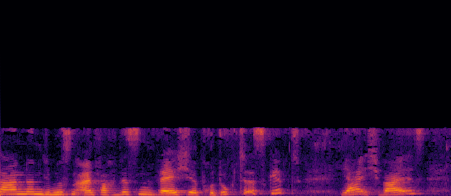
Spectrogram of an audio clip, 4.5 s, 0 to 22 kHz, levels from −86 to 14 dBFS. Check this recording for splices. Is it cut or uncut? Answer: uncut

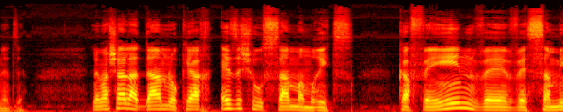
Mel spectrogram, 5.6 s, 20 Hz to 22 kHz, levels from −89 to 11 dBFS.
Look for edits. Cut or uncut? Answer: uncut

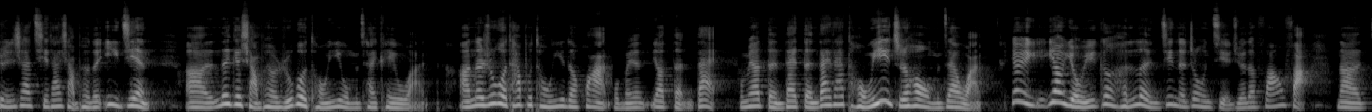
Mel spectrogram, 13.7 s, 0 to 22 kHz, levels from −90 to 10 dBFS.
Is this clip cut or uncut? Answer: uncut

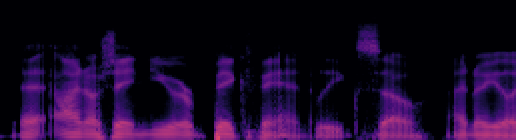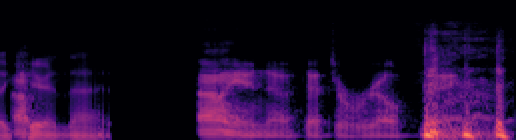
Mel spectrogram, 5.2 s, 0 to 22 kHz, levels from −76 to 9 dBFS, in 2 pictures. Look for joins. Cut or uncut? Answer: cut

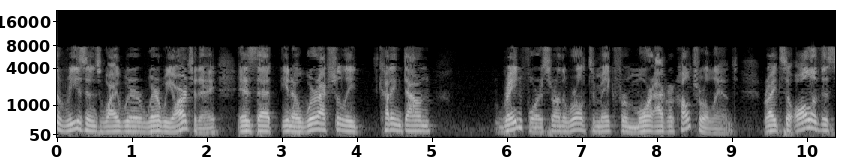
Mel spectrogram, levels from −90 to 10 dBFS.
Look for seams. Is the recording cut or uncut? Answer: uncut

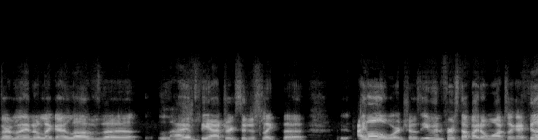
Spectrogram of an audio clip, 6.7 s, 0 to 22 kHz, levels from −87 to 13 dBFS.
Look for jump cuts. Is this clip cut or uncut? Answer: cut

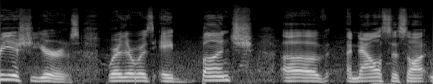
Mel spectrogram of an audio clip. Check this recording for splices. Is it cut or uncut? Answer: uncut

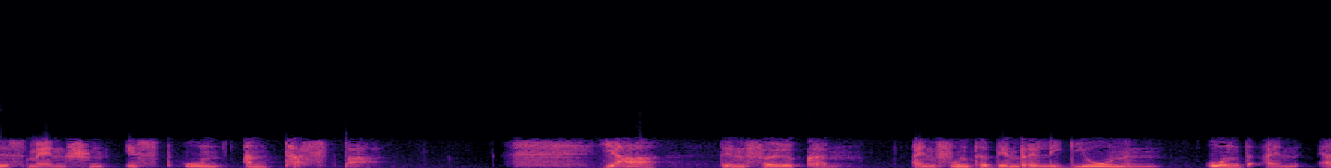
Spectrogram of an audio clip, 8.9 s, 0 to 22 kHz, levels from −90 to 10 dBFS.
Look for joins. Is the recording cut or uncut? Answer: cut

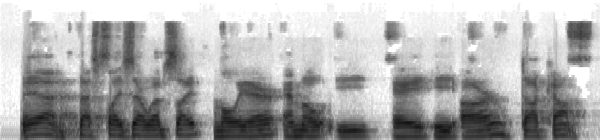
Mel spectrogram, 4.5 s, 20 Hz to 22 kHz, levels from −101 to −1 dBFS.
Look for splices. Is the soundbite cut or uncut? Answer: cut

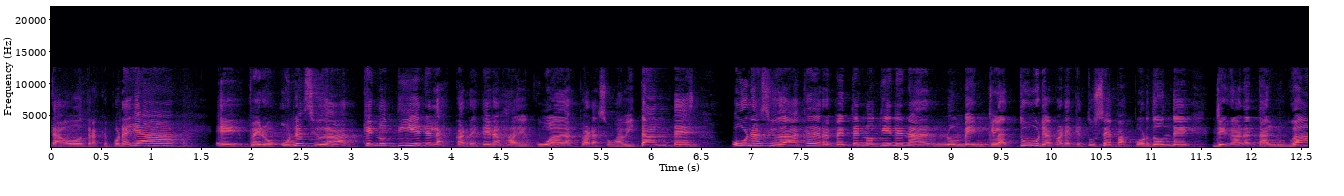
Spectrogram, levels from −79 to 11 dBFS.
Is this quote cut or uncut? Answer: uncut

